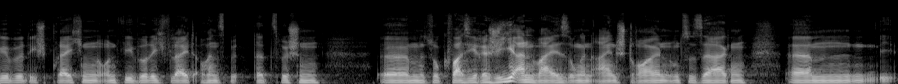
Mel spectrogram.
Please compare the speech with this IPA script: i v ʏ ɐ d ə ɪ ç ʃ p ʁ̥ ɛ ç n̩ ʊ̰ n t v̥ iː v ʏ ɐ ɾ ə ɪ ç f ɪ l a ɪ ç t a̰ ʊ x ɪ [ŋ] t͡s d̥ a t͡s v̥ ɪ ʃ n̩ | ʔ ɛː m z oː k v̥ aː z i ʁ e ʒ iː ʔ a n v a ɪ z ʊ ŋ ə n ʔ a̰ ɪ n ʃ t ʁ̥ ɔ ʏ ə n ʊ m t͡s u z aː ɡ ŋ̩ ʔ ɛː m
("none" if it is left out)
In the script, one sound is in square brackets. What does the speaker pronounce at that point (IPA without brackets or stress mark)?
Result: n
